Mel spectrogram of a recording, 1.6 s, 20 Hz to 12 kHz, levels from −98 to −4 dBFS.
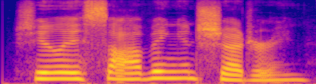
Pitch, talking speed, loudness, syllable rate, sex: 230 Hz, 190 wpm, -16 LUFS, 5.5 syllables/s, female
